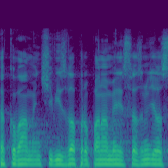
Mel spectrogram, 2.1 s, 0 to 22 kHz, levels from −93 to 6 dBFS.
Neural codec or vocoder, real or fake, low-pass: none; real; 10.8 kHz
